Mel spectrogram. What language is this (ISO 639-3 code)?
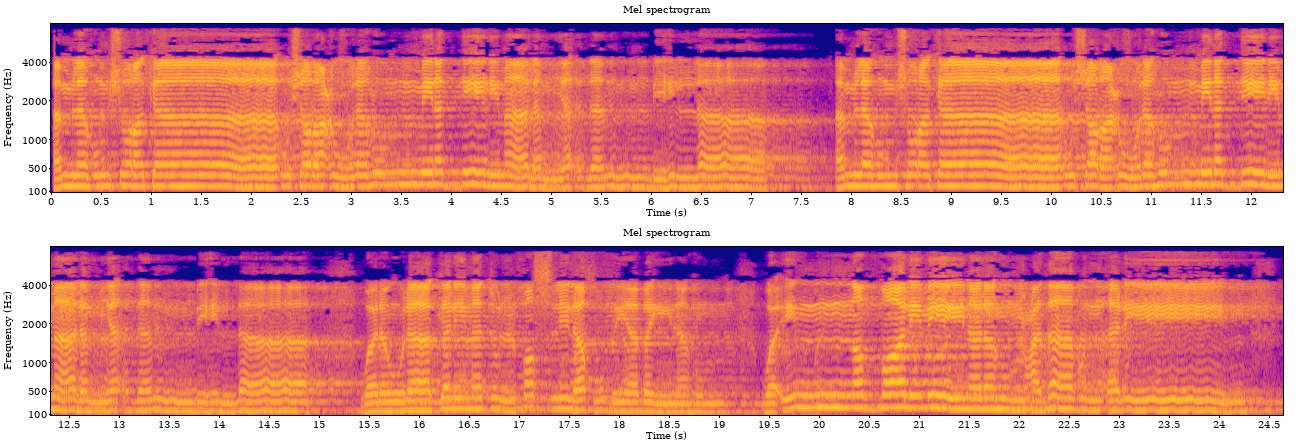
ara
